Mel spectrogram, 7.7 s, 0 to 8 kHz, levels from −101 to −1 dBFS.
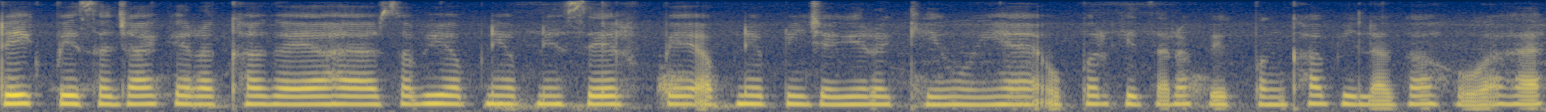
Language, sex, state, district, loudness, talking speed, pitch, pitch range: Hindi, female, Chhattisgarh, Korba, -20 LUFS, 200 wpm, 215 Hz, 210-220 Hz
